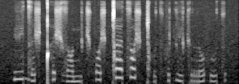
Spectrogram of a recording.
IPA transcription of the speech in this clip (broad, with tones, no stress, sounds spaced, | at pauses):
vʲ ə˧˥ d͡z ə˩˧ ʃ ǃʰ ə˧ ʃ z ɔ˩ mʲ ə˩ t͡ʃ f ɔ˧ ʃ ǀ ɜ˥ t͡s ɔ˥ ʃ ǀʰ u˩ t͡s f ə˧ t͡ʃ vʲ o˩˧ t͡ʃ r o˩˧ f u˩˧ t͡s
